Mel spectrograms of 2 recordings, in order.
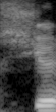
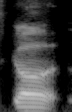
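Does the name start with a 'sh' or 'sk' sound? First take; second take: sh; sk. First: The name begins with a 'sh' sound. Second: The name begins with an 'sk' sound. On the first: The speaker calls it wrong. "I thought it was shoot" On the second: The speaker calls it right. "I guess it's pronounced Scone"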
